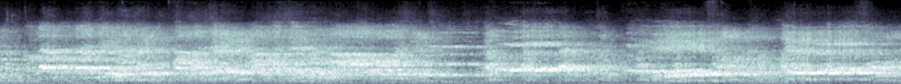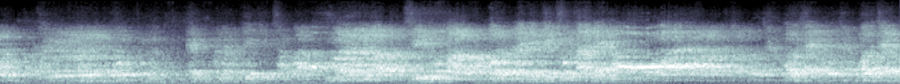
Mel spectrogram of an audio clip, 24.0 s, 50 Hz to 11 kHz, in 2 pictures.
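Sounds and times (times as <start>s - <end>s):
choir singing: 0.0s - 24.0s.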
